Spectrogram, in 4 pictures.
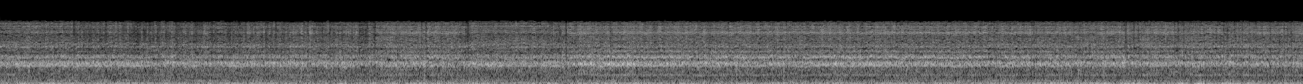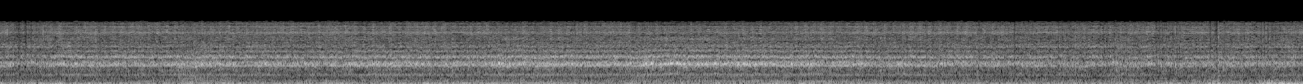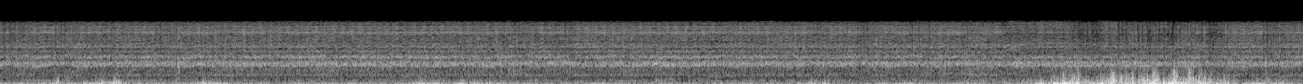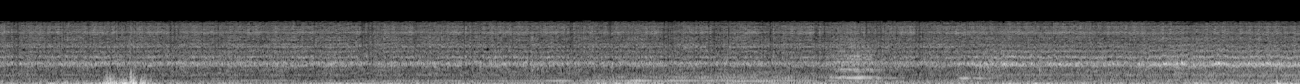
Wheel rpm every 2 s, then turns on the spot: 110, 110, 110, 110, 110, 120, 110, 110, 110, 110, 120, 120, 120, 110, 120, 120, 120, 120, 110, 110, 110, 110, 110, 110, 110, 110.
none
